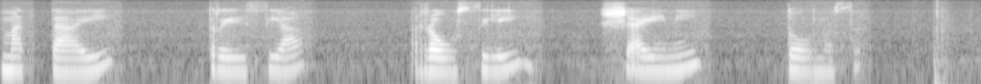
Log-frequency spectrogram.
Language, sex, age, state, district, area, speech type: Malayalam, female, 18-30, Kerala, Ernakulam, rural, spontaneous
